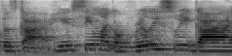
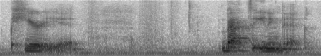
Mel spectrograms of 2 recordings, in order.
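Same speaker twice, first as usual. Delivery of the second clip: muttered aside; 12 semitones lower, 11 dB quieter than usual. Real, not acted. Low aside while eating.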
